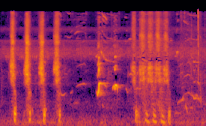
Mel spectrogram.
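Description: Hunting dogs yipping: four quick, sharp yips in about the first second, then a fast run of yelps around the middle, with faint bird chirps behind.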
